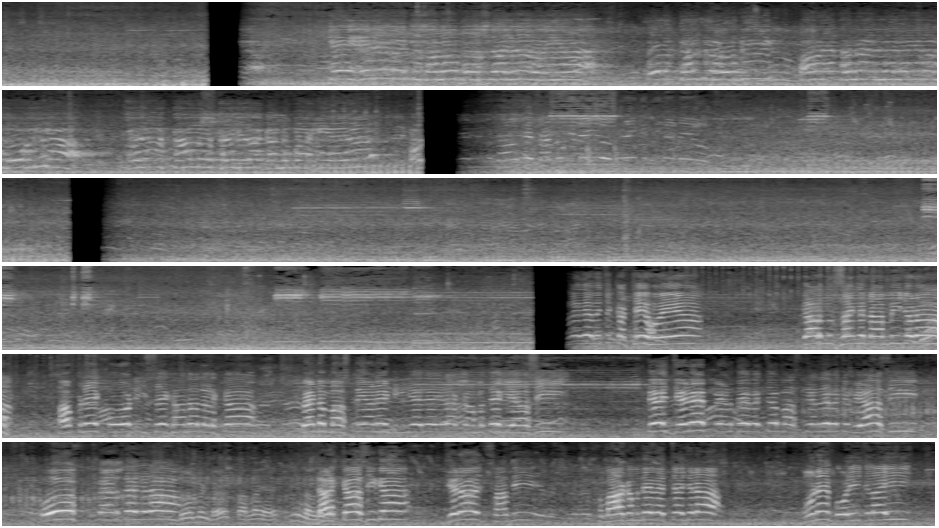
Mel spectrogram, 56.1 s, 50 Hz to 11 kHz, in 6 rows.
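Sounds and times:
street noise: 0:00.0 - 0:56.0
vehicle engine rumbling: 0:33.8 - 0:56.0
man talking: 0:36.0 - 0:43.1
engine rumble: 0:44.5 - 0:51.8.

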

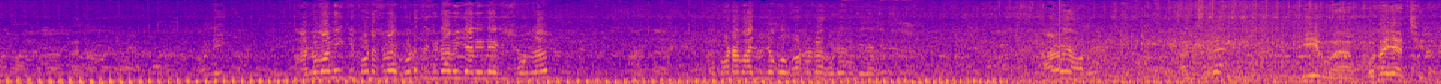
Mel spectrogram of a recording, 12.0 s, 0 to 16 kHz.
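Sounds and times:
engine idling: 0:00.0 - 0:12.0
faint voices: 0:00.0 - 0:12.0.

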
